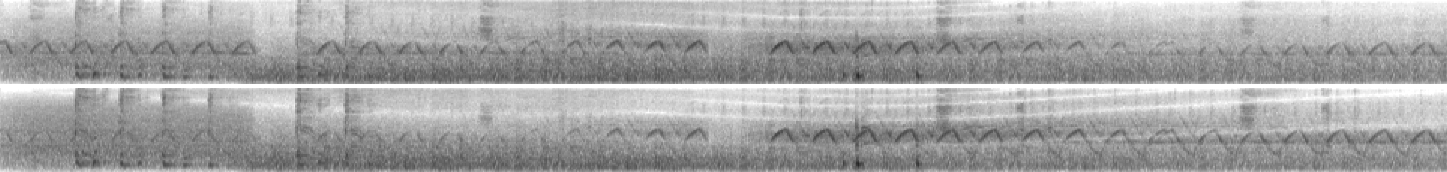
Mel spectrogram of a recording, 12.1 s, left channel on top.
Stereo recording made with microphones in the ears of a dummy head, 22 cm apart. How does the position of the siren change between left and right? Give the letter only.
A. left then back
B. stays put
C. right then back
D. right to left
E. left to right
E.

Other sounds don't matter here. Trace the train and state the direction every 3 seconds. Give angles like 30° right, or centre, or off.
50° right, centre, 60° left, 70° left.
